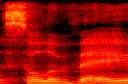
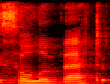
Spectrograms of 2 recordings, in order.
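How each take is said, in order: First: The name ends without a T, French-like. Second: The name ends with an audible T sound. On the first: The speaker calls it wrong. "some people pronounce it Solave like it's French" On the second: The speaker calls it right. "I say Solavet with a T sound at the end"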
